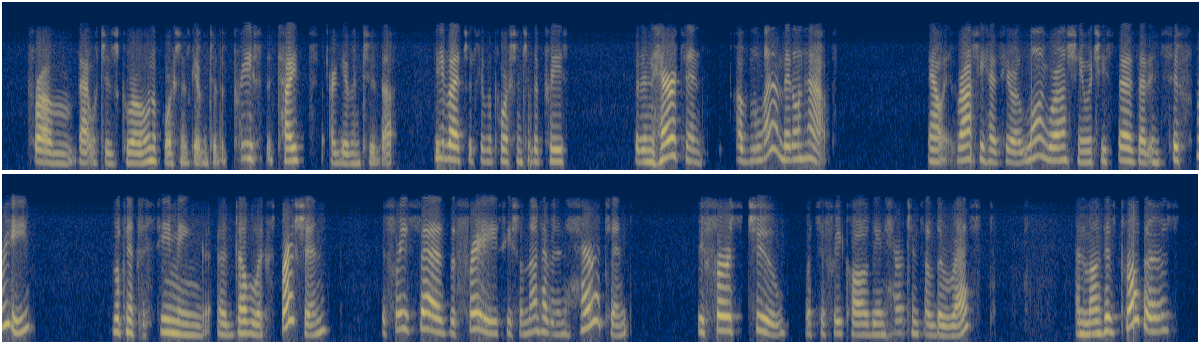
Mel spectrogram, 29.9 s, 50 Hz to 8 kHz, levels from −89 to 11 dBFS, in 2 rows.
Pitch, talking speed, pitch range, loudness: 215 Hz, 160 wpm, 195-245 Hz, -21 LUFS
